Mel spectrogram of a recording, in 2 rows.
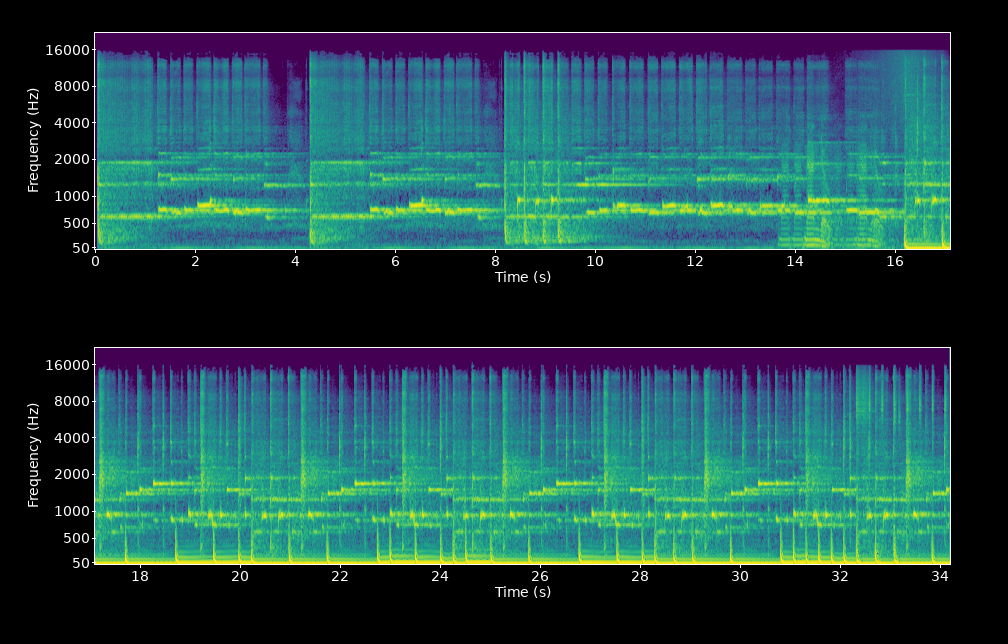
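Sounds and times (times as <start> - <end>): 
flute trap remix: 0.1 - 34.1.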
